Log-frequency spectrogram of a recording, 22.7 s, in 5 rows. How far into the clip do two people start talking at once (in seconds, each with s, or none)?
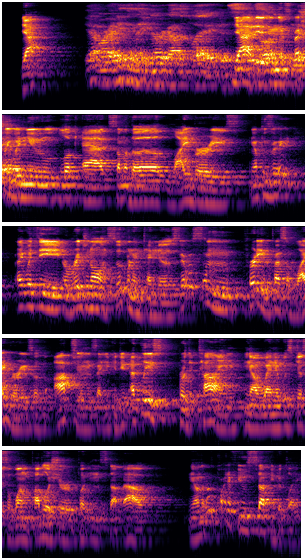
3.4 s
